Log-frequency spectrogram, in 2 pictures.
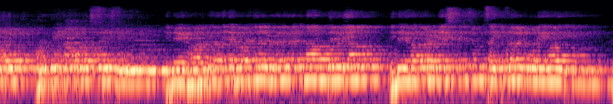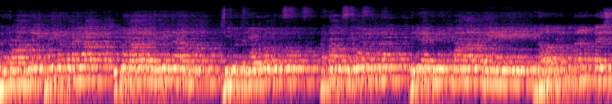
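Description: Voices singing a slow liturgical chant in long held notes, each phrase sliding up into its note, with short breaks between phrases.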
